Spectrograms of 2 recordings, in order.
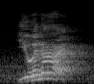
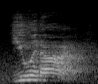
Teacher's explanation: The N cancels the D.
